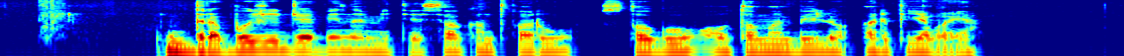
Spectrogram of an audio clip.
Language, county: Lithuanian, Klaipėda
